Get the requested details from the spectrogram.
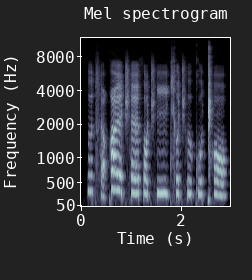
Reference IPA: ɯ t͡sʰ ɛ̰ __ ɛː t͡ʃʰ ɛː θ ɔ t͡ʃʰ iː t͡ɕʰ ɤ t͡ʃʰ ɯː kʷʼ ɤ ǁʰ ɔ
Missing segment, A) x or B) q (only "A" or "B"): B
